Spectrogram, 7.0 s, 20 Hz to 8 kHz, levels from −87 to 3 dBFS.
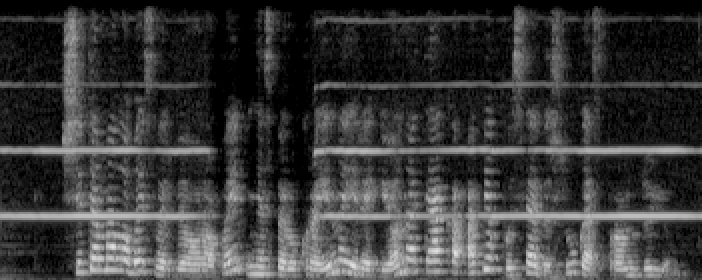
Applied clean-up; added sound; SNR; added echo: none; Wind instrument, woodwind instrument; 6 dB; reverberation time 0.3 s.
